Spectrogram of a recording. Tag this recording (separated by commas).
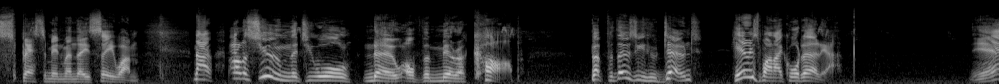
Speech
